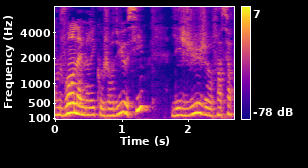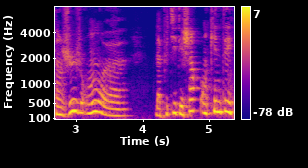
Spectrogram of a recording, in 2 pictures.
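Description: Breathing somewhat audibly, a woman with a dark, mellow tone talks at a fairly quick pace with lively intonation and long, frequent pauses. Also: fairly high pitch for a woman. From France, Paris region, Ghanaian heritage. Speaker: book club guest. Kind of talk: casual chat.

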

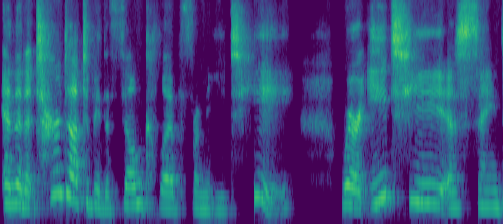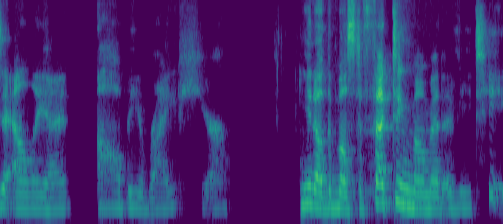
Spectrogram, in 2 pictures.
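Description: A somewhat breathy woman with an American accent speaks at a fairly slow pace and medium pitch, using lively intonation and big swings in loudness against a quiet background. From Southern California. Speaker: church leader. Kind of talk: casual interview.

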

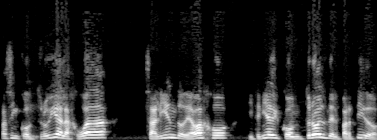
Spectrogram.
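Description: Here a man has a plain, everyday voice. He speaks at a moderate pace with lively intonation. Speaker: sports journalist. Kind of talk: casual football analysis chat.

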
